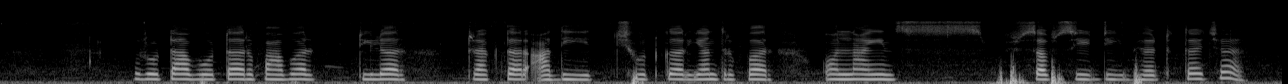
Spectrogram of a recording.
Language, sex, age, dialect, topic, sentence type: Maithili, female, 25-30, Angika, agriculture, question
